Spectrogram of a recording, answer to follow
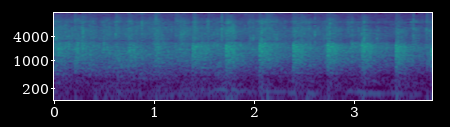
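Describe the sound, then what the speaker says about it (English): Church congregation applauding at a Mother's Day service, soft and distant, a steady wash of clapping with a few louder nearby claps standing out toward the end. "Let's give them a round of applause."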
